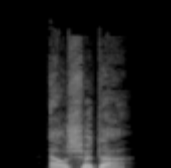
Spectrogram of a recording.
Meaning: inflection of erschüttern: 1. first-person singular present 2. singular imperative
- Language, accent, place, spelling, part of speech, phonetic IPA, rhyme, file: German, Germany, Berlin, erschütter, verb, [ɛɐ̯ˈʃʏtɐ], -ʏtɐ, De-erschütter.ogg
